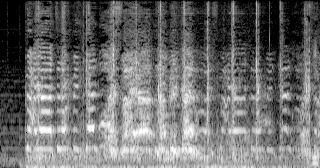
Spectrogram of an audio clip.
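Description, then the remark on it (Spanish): A crowd of protesters in the streets of Ramallah chants slogans against Trump in loud, rhythmic unison, many voices shouting together with steady force, punctuated by sharp bursts and occasional claps that continue throughout. “Y, mientras tanto, en las calles de Ramala, los manifestantes coreaban consignas en contra de Trump el perro, decían.”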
